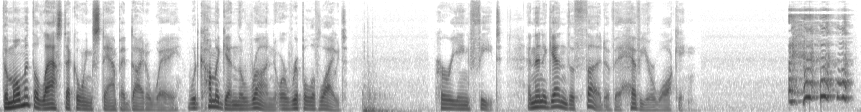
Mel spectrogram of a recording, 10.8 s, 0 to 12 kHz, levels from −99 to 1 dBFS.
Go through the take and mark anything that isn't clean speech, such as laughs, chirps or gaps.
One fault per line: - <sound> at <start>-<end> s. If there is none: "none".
- thud at 4.5-5.3 s
- laugh at 9.8-10.7 s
